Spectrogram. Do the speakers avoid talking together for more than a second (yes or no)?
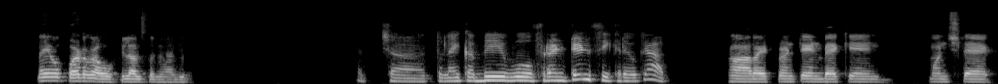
yes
